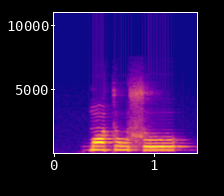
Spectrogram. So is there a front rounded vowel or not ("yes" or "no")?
no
